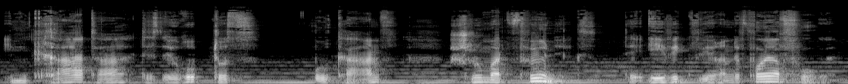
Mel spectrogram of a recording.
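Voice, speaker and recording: A man playing a solemn, ponderous god in an audio drama, speaking with slow weight. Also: sits low, lively intonation, faint music behind, heavily acted.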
